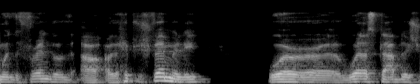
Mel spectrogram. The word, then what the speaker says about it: Habshush: He was a merchant in Africa, and in Yemen, it's spelled as H-I-B. So it should really be Habshush, Hayyim Habshush.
